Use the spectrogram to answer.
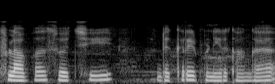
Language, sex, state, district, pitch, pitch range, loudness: Tamil, female, Tamil Nadu, Kanyakumari, 190 Hz, 180-205 Hz, -20 LUFS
